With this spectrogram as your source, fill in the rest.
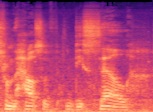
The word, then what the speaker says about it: Di Ser: And it's from the house of Dicel. It's spelled like Dicer. I'll put it up on the screen, but it's pronounced Dicel.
